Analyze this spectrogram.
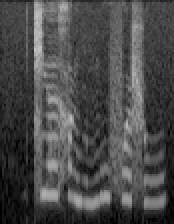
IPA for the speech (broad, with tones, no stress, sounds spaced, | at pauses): t͡ɕ j ɛ˥ x ɑ˨ ŋ i˨˩ m u˥˧ f ɤ˥˩ ʂ u˧˥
